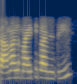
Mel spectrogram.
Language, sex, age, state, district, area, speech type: Marathi, female, 45-60, Maharashtra, Akola, rural, conversation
